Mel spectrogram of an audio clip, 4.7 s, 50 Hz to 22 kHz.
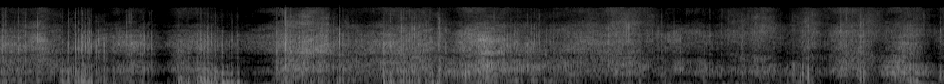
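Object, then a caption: Thin cardboard box with a chocolate bar inside. A flat 100 g Lindt milk chocolate cardboard box, with the bar still inside, lies on a towel and is tapped and scratched with long nails. The result is a dense, bright, dry scratching and crinkly rustle with soft muffled taps mixed in, holding a fairly steady level throughout.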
